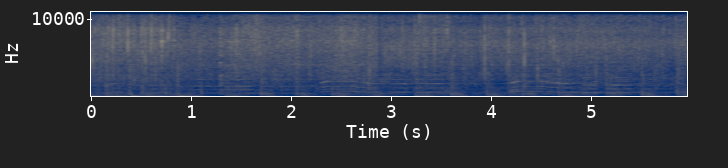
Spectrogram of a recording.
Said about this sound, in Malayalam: അപ്പോൾ നീളത്തിൽ അരിഞ്ഞിട്ട് നമുക്ക് ഇതിലേക്ക് ഇട്ട് കൊടുക്കാം. നല്ല രീതിയിലൊന്ന് വഴറ്റി കൊടുക്കാം കേട്ടോ.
